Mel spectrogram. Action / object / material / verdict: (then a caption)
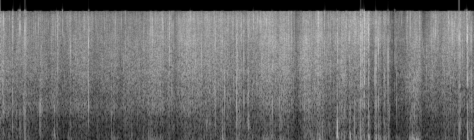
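scrape / plastic bubble wrap sheet / plastic / none. A sheet of clear plastic bubble wrap is scrunched and crinkled in both hands with long nails. It makes a steady, dense, bright crackle with sharp little snaps scattered throughout, and the texture stays busy and hissy from start to finish.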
